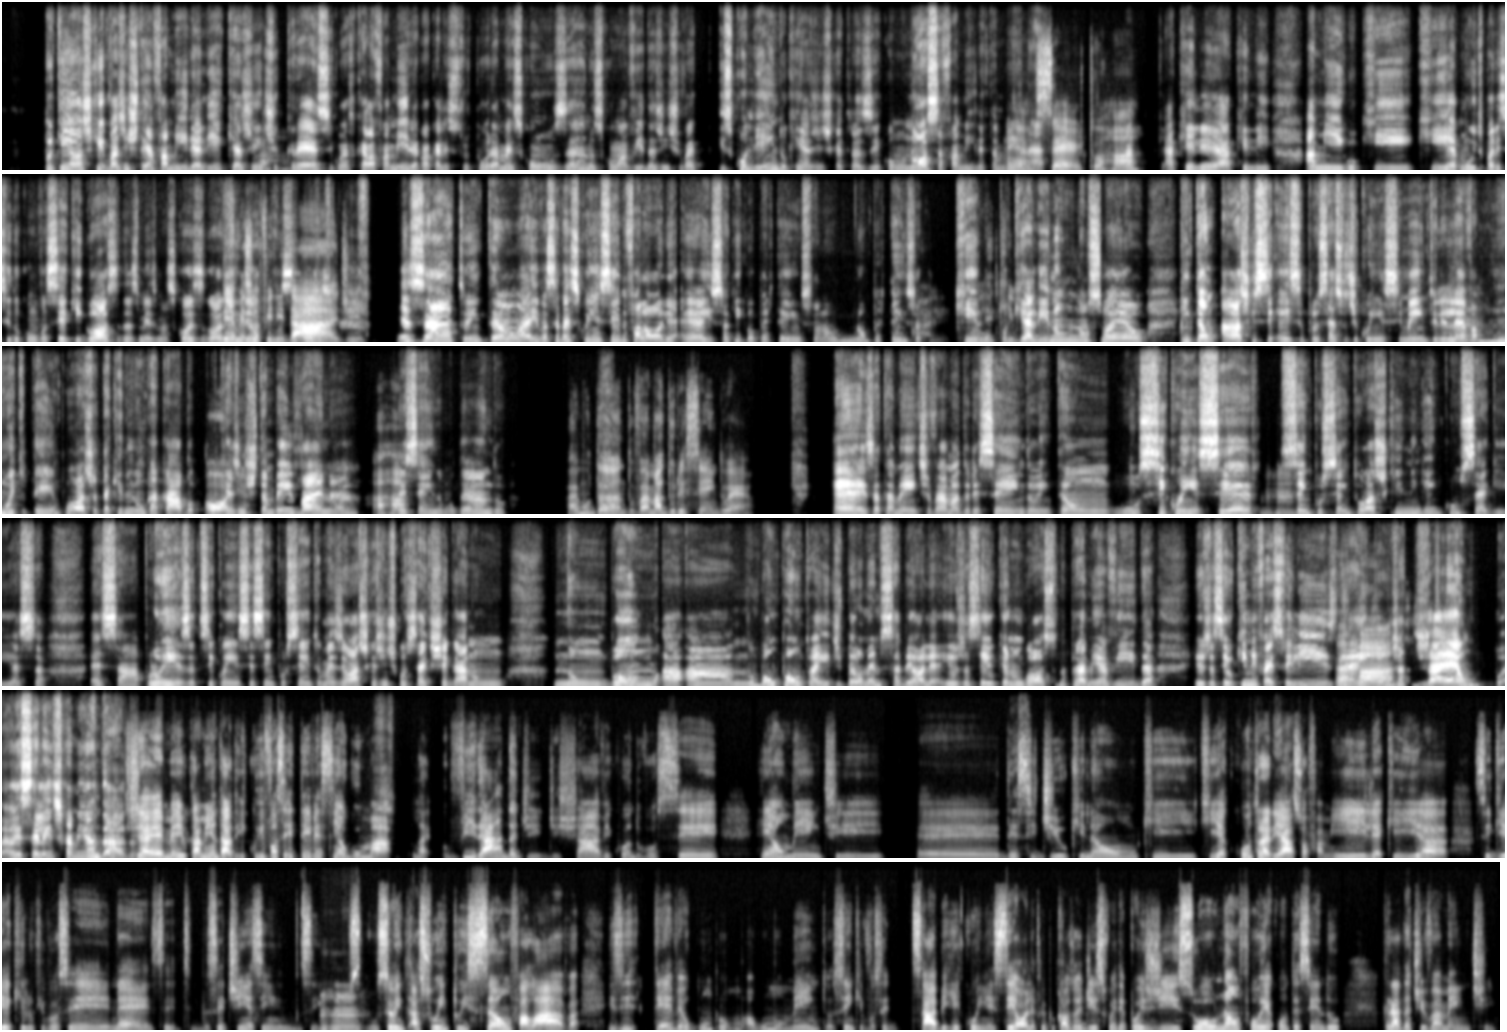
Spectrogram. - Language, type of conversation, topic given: Portuguese, podcast, Como você começou a se conhecer de verdade?
- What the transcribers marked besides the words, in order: in English: "like"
